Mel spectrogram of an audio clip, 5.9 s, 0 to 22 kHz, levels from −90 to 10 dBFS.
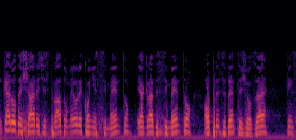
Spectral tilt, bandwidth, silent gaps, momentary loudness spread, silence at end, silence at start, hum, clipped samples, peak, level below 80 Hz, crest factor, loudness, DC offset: -7.5 dB/octave; 5.8 kHz; none; 8 LU; 0 s; 0 s; none; under 0.1%; -18 dBFS; -58 dBFS; 16 dB; -35 LUFS; under 0.1%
